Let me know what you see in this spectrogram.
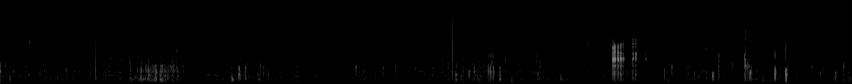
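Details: A few hours after a huge meal (cheeseburger, fries, eggs, onion rings, cheese stick, chicken tenders): soft scattered gurgles and brief clicks with one louder bubbling burst; stomach growling, borborygmi.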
